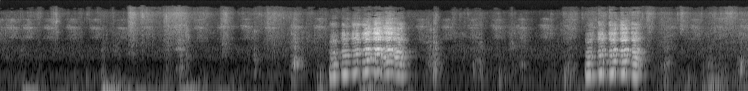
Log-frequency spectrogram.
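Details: Joel, a goat kid less than an hour old, beside his calm mother Penny, filmed with a GoPro: two clear, wavering, nasal bleats about three seconds apart, each under a second long, between soft shuffling and bumping noises.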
